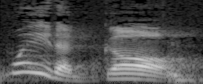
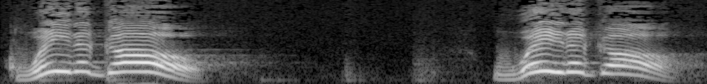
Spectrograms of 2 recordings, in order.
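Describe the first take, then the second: First: Deadpan, unimpressed put-down; sarcastic disappointment. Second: High, loud, drawn-out cheer; big high-pitched shout of praise; praising cheer. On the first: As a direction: say praise as a sarcastic dig. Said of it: "you can say something in one tone or another". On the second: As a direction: cheer them on proudly. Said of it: "one thing we don't have is the tone of voice". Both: Shown as a demonstration.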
